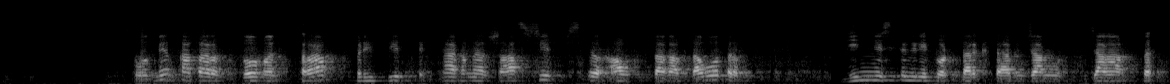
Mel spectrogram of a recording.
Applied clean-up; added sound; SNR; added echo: neural separator model SepFormer DNS4.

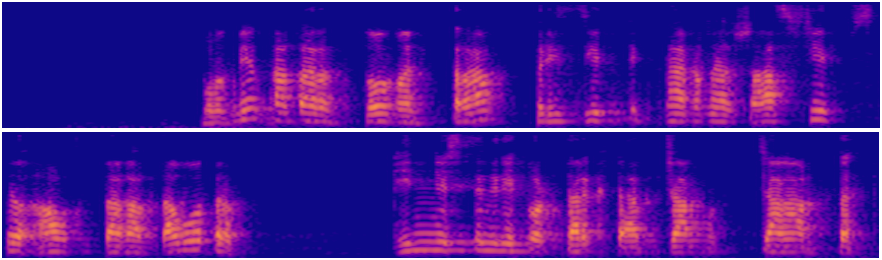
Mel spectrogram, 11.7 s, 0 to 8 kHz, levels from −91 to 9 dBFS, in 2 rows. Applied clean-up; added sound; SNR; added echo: neural mask model DeepFilterNet 3.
